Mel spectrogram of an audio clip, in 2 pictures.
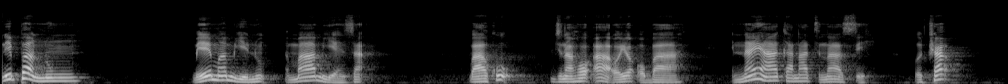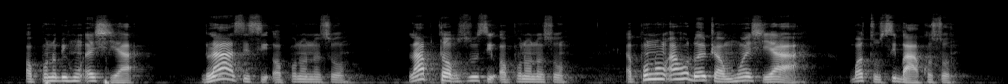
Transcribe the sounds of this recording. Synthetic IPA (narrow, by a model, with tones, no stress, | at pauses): nɪ̃˦pʰa˦˨nũ˦m | mɛ̃˨ɛ˦mã˦mĩ˨e˨nũ˦ɛ˨mãː˦mɪ̃˨ɛ̰˨n̩˨sã̰˦ | baː˨kʰʊ˦ | d͡ʑɪ˨nã˨ɦɔ˦ʔa˨ʔɔ˨jɛ˦ʔɔ˨baː˦ | n̩˨nã˦a˨a˦kʰa˨nã˦˨tʰɪ˨nãː˦˨sɪ̰˨ | ɔ˨t͡ɕᶣa˦ | ɔ˨pʊ˦nʊ̃˦bi˦ɦʊ̃˦ʔæ˦ɕi˨a̰˨ | ɡla˦˨si˨si˨ʔɔ˨pʰʊ˦nʊ̃˦nʊ̃˦sʊ˦ | la˦ptʰɔ˦psʊ˦si˨ʔɔ˨pʰʊ˦nʊ̃˦nʊ̃˦sʊ˦ | ɛ̰˨pʰʊ˦nʊ̃˦a˦hʊ˦dʊ˨˦æ˦t͡ɕᶣã˨˦ɦʊ̃˦æ˦ɕi˨a˦˨ | bɔ˦tʰʊ˨si˦ba̰ː˨kʰʊ˦sʊ̰˦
